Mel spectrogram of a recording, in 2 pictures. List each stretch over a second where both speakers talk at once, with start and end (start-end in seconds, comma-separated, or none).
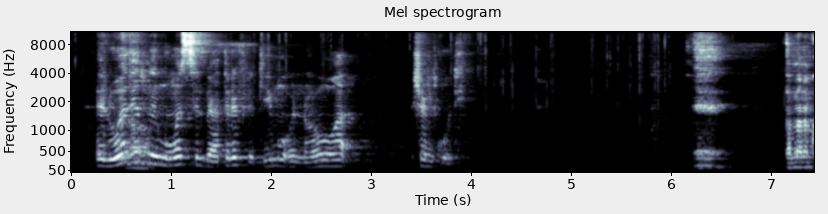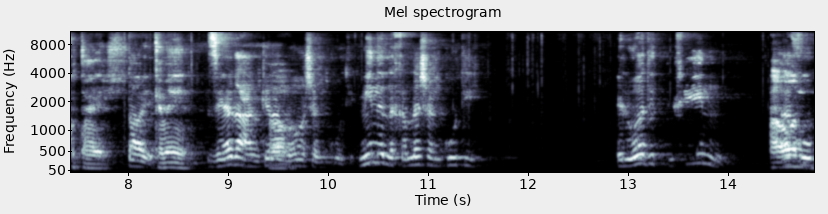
none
